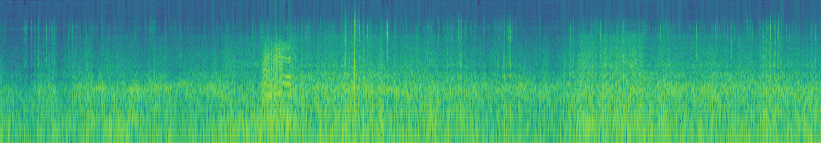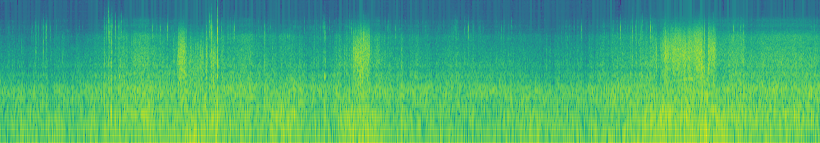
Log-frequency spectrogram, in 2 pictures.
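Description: Wind buffeting the microphone of an action camera on a moving bicycle: a steady low rumble that grows louder toward the end, with a few brief sharper sounds along the way.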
